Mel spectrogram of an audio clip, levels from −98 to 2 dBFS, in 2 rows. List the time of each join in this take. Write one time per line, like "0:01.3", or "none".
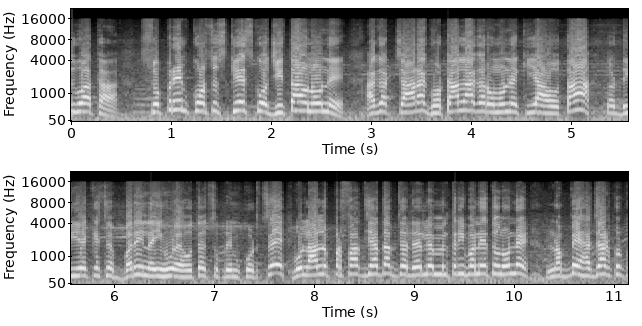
0:07.7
